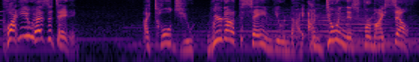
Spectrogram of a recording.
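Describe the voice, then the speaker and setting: An intense male schemer in a video game, with a high, very animated voice. He is reckless and commanding, theatrical in delivery, with music clearly underneath. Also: moderate pace, full character voice. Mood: fierce, insistent.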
